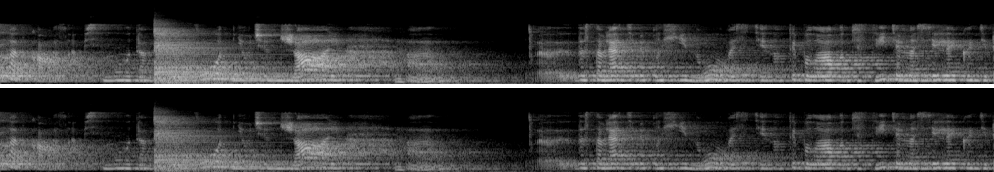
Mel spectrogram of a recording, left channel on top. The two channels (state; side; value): quieter; right; 4.9 dB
